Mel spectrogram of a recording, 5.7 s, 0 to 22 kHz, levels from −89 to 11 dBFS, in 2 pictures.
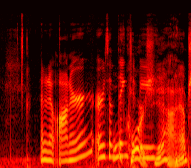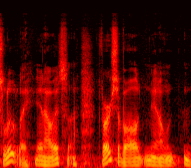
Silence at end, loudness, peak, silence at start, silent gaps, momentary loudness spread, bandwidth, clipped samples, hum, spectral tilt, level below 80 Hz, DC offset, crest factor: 0 s; -29 LUFS; -12 dBFS; 0 s; none; 10 LU; 16 kHz; under 0.1%; none; -5.5 dB/octave; -46 dBFS; under 0.1%; 16 dB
